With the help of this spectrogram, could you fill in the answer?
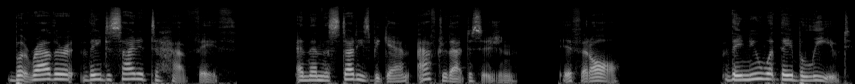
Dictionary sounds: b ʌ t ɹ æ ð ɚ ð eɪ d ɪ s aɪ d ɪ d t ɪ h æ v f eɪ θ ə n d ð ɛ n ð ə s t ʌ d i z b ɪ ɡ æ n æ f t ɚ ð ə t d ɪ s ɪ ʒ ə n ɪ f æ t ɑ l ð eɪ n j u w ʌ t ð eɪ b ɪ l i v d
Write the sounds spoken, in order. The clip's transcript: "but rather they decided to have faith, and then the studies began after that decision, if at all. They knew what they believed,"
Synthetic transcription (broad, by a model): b ʌ t ɹ æ ð ɚ ð eɪ d ɪ s aɪ d ɪ d t ɪ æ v f eɪ θ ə n ð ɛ n ð ə s t ʌ d i z b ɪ ɡ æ n æ f t ɚ ð ə t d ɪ s ɪ ʒ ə n ɪ f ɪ t ɑ l ð eɪ n j u w ʌ t ð eɪ b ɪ l i v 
